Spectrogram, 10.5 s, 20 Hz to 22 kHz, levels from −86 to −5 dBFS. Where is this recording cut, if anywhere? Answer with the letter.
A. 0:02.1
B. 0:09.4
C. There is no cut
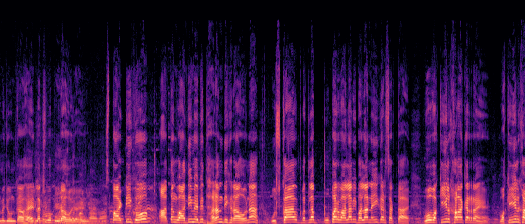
A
